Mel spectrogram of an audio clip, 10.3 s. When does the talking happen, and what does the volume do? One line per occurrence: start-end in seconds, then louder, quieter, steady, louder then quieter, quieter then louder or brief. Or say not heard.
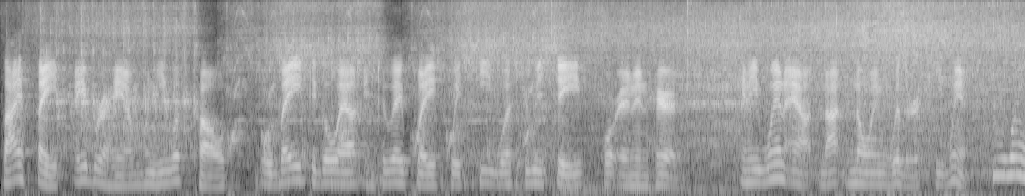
0.0-10.2 steady.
